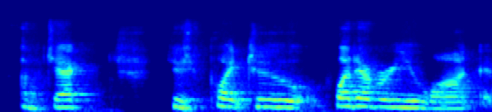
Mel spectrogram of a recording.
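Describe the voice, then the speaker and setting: A woman at a very slow pace, fairly high in pitch, with ordinary pitch variation. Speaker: design educator and nonprofit founder. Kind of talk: educational talk.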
